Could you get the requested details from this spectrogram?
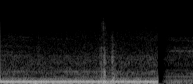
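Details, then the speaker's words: Saluspa Coronado inflatable hot tub pump after one year of use: steady low electrical hum, even and unchanging until the pump cuts off; the normal running hum of this pump, which has had no issues. "Now with these pumps, you do get a little bit of the hum, as you can hear"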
